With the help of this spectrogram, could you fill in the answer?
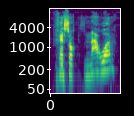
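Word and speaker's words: Herzogenaurach: en un pueblo que se llama Herzognaurach, así se pronuncia.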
